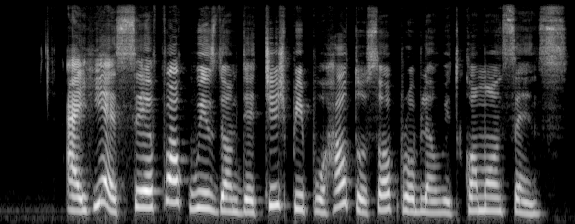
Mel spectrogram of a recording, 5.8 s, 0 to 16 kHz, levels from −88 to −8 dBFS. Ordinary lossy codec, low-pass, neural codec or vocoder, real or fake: none; 14.4 kHz; none; real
